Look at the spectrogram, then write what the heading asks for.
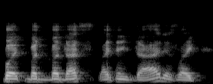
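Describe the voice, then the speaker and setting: A man's voice: mid-range voice, steady tone, normal speed, husky. A young man from Norway, a guest chatting casually in an interview, often stammering over restarts and laughing. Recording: dull lo-fi sound.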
